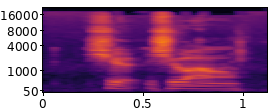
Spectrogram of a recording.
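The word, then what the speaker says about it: João: and it's Joao have I pronounced that correct? J-O-A-O? – Joao, yeah. – Joao, thank you. – Yeah, when there's a wiggly thing over the top, it's an imaginary N that you have to kind of...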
